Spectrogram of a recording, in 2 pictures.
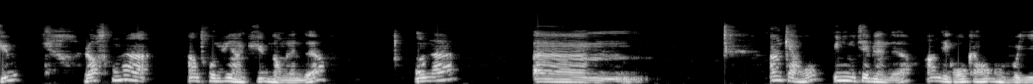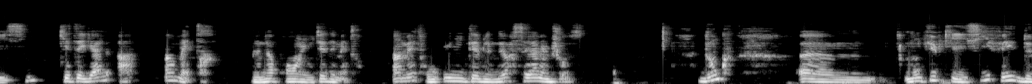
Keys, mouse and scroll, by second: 0.2 shift+a, 1.2 middle click, 7.8 middle click, 16.9 middle click.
